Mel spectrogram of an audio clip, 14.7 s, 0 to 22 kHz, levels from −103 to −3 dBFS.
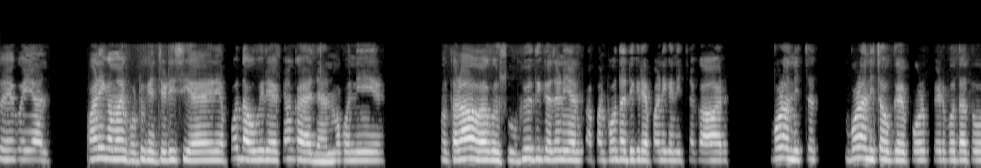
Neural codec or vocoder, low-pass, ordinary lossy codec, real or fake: none; 7.2 kHz; none; real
